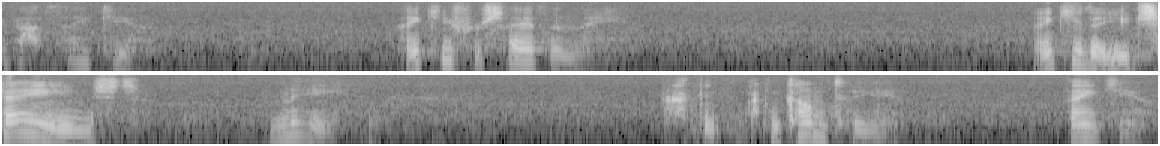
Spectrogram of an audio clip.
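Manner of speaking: hushed, breathy thanks to God, half whispered; soft, intimate whispered gratitude; whispered prayer. Shown as a demonstration. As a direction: pray it softly, barely voiced, like a private thank-you. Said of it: "And now I cry out to God".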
